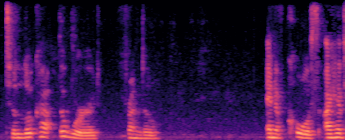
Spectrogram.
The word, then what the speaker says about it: Frindle: And there, between frimmel and fringe, he read Frindle, pronounced Frindle.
